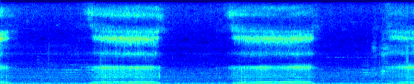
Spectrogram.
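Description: Low, fluttering snores on each in-breath, about two breaths in eight seconds, over steady hum. Snoring.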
